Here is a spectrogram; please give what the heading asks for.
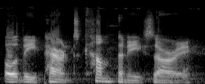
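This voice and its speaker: Live-streaming a driving game, a deep-voiced man in his thirties rambles to his viewers in a self-deprecating way. His tone is sharp and his pace moderate.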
